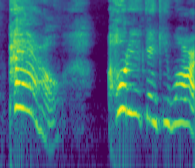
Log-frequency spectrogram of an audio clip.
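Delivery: father's voice, high and loud, barking the question; angry father yelling. Retold or imitated. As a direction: shout it like a furious dad mid-beating. Father yelling during a whooping.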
